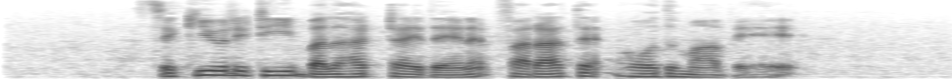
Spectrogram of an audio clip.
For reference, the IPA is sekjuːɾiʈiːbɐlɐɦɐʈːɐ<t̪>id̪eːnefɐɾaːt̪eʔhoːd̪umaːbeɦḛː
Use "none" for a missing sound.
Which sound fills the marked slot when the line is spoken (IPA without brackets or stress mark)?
none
